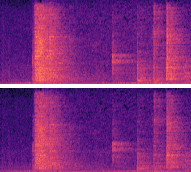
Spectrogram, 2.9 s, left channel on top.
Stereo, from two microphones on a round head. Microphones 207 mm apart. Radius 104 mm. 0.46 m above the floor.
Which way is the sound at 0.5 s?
15° left (ahead or behind).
